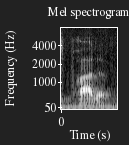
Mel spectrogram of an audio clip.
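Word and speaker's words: Prater: I don't know what they say in English, Prada, but the pronunciation is Prada.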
